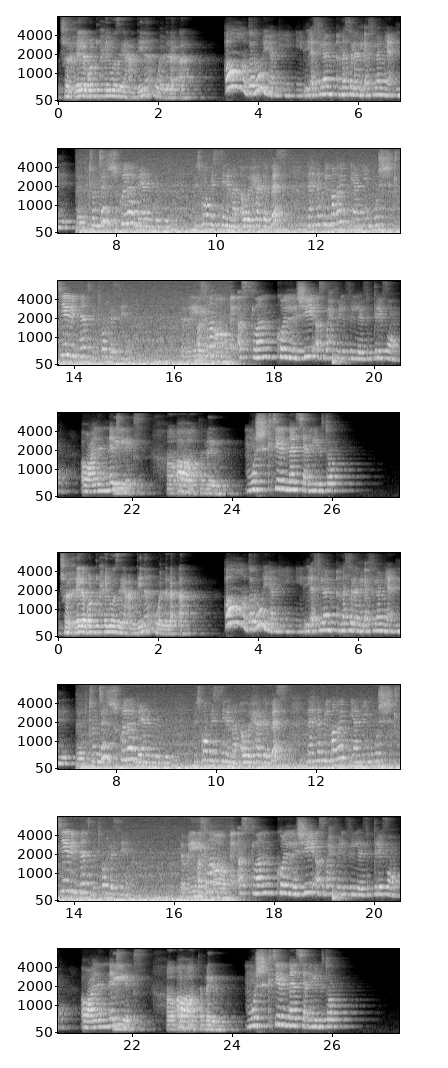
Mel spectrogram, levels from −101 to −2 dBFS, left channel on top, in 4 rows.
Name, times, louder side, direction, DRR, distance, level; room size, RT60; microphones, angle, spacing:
voice 1, 0.0-2.5 16.1-17.1 21.6-22.0 22.7-23.7, right 2 dB, 65° right, 1 dB, 0.5 m, -21 dB
voice 2, 3.3-15.2 16.5-16.9 17.1-20.5 21.0-21.9 22.5-23.2 23.5-23.6 24.3-26.0, equal, 5° left, -2 dB, 0.3 m, -21 dB
sound 1, 7.2-17.2, equal, 80° left, 0.4 m, -18 dB
2.8 x 2.0 x 2.9 m, 0.99 s
head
